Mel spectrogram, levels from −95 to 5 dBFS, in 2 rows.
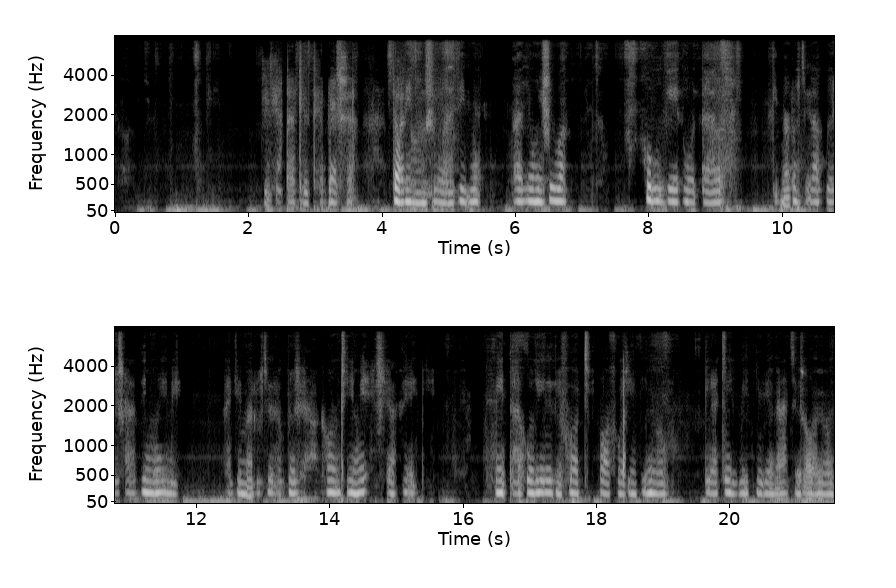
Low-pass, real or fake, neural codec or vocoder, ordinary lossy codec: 7.2 kHz; fake; codec, 16 kHz in and 24 kHz out, 0.6 kbps, FireRedTTS-2 codec; none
